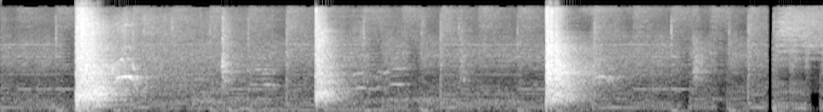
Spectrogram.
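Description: Three loud bangs about two and a half seconds apart, each fading quickly: a dry ice bomb, dry ice sealed in a plastic bottle with water, bursting under the water of an aquarium. Rock guitar music plays underneath.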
